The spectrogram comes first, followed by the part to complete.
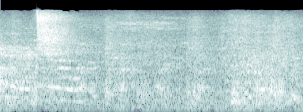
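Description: Live crowd at a pro wrestling match chattering and shouting, with one sharp hit about a quarter second in.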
